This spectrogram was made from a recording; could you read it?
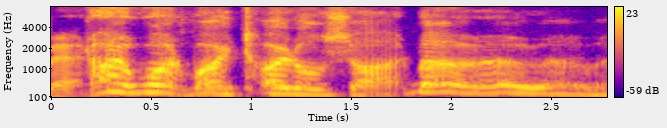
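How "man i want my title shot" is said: ranting, insistent, demanding wrestler-style scream. Retelling a demand for a title shot: imitating someone screaming. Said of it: "he's just screaming".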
